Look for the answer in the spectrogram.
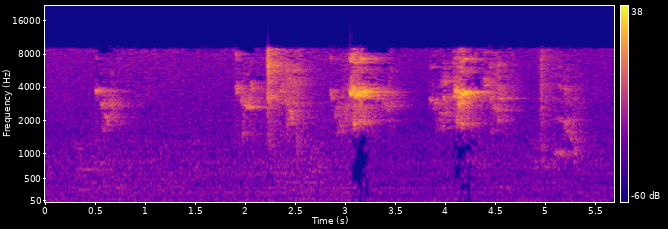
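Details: Budgerigars heard in breeding-stimulation sounds: quiet scratchy notes building to several harsh, buzzy squawks about once a second, some with a short whistled tone inside.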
